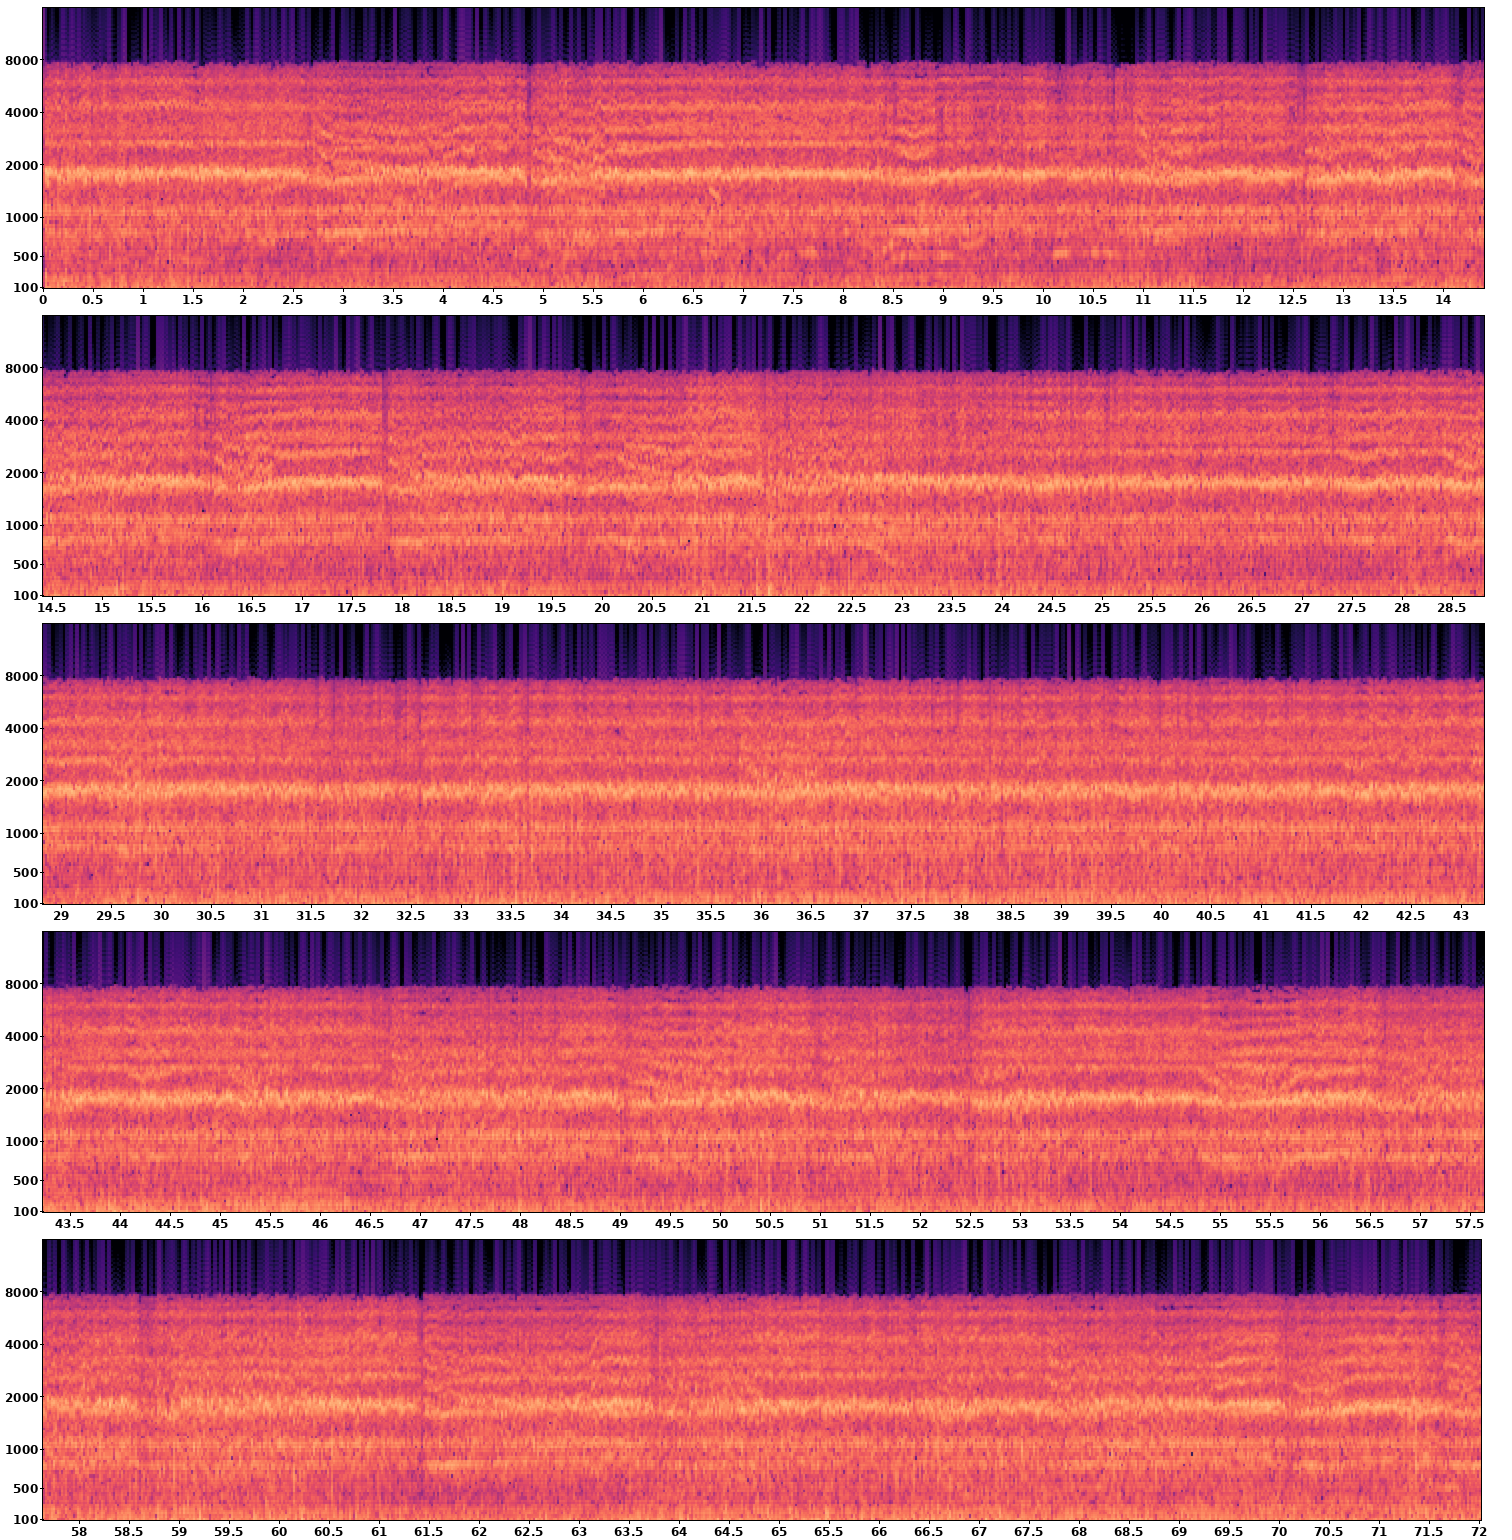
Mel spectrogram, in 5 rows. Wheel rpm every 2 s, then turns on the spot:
230, 210, 220, 230, 230, 220, 220, 210, 220, 210, 210, 220, 240, 230, 220, 230, 230, 230, 230, 230, 230, 230, 230, 200, 210, 220, 230, 220, 200, 200, 210, 210, 220, 220, 210, 220.
none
